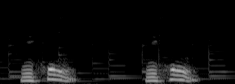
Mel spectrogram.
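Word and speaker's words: 日本: So this is 3. So it means 3 beat. Nihon, nihon.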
